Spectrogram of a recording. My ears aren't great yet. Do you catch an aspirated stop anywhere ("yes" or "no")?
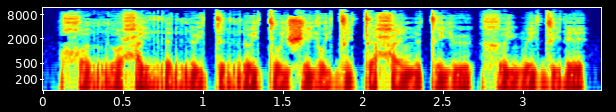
no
